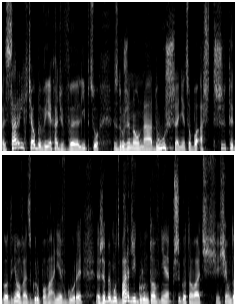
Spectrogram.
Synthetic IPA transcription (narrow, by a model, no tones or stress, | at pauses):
saɾʲixt͡ɕawbɘvɘjɛxad͡ʑvlʲipt̪su | zd̪ɾuʐɘnɔ̃w̃nad̪wuʂːɛɲɛt̪sɔbɔʔaʂt̪ʂɘt̪ɘɡɔd̪ɲɔvɛzɡɾupɔva̰ɲɛvɡuɾɘ | ʐɛbɘmud̪zbaɾd͡ʑejɡɾunt̪ɔvɲɛpʂɘɡɔt̪ɔvat͡ɕɕɛd̪ɔ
